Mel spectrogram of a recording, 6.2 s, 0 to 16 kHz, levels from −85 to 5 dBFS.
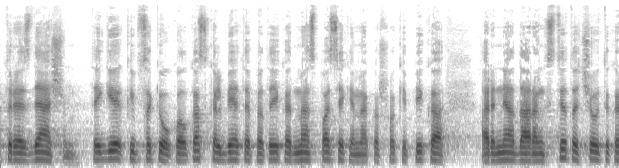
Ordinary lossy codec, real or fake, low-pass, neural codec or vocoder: AAC, 48 kbps; real; 14.4 kHz; none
